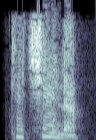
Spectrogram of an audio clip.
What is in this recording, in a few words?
swahili Chinese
